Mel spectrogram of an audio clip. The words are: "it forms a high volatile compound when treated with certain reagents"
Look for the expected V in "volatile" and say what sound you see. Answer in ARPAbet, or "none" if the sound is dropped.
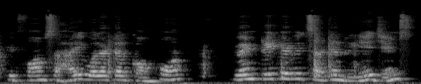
V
